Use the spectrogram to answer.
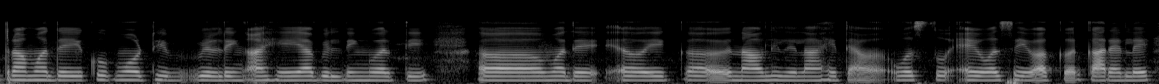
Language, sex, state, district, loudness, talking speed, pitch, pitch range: Marathi, female, Maharashtra, Solapur, -29 LUFS, 105 wpm, 190 Hz, 190-195 Hz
